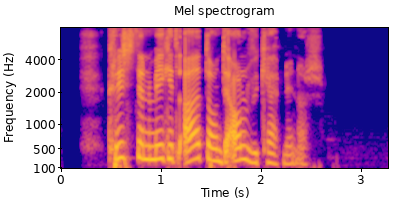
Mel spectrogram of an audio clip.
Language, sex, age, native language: Icelandic, female, 30-39, Icelandic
